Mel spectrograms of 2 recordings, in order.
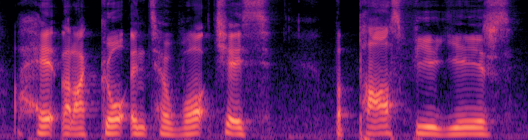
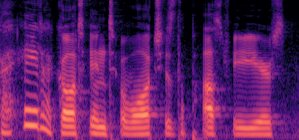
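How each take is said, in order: First: Put-on a bit of an Irish accent, measured pace; light Irish accent. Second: Second, broader put-on Irish accent; mock Irish voice, running straight through; Tom Mulrooney. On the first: Streamer reading Seamus's chat comment in a light Irish accent. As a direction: read it with a light Irish lilt. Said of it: "a little bit of an accent". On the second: Streamer rereading a chat comment as another Irishman, Irish accent. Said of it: "That was Tom Mulrooney".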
